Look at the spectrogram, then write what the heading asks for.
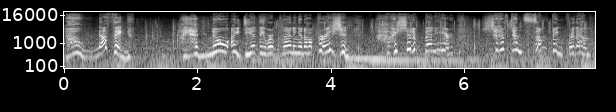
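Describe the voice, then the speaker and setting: A woman playing a cocky, excitable young female ninja in a video game, chatty, brash and boastful. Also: very high-pitched, moderate pace. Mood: shocked, upset. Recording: loud music behind the voice.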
